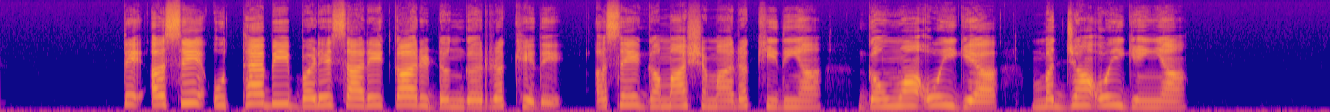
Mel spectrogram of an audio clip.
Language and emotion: Dogri, neutral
